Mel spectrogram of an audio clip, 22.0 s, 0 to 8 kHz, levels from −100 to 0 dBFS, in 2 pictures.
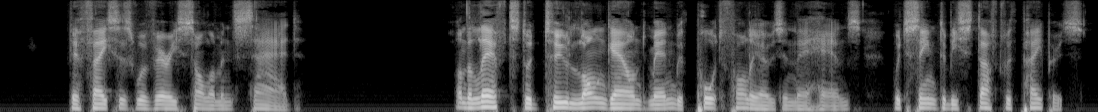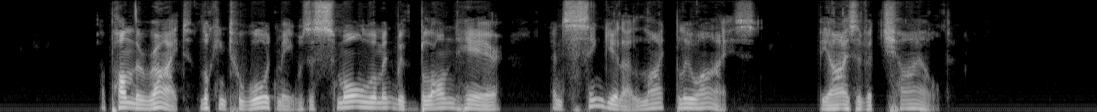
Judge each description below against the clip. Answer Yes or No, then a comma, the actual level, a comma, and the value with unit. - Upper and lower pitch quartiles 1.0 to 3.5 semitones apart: No, average, 4.2 semitones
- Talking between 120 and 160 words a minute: Yes, average, 140 wpm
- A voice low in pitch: Yes, low, 110 Hz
